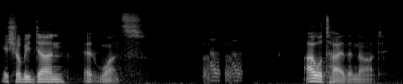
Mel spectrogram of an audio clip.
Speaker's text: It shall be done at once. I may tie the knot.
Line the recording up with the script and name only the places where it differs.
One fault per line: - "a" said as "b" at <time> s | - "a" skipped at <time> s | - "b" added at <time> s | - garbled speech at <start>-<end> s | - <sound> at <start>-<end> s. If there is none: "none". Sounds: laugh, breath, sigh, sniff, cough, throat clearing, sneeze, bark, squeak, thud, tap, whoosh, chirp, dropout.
- laugh at 2.0-2.4 s
- "may" said as "will" at 3.1 s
